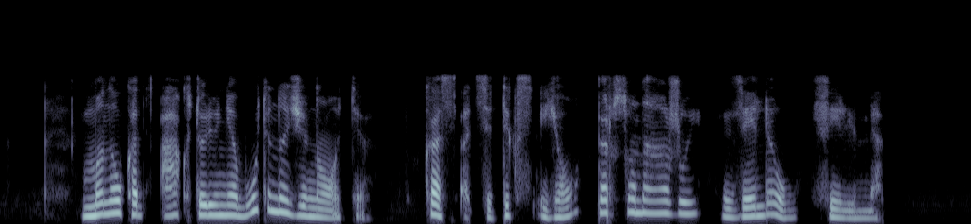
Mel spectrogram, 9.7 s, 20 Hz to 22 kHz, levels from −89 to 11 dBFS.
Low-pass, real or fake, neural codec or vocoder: 5.4 kHz; fake; codec, 16 kHz, 4 kbps, X-Codec, WavLM features, trained on Multilingual LibriSpeech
